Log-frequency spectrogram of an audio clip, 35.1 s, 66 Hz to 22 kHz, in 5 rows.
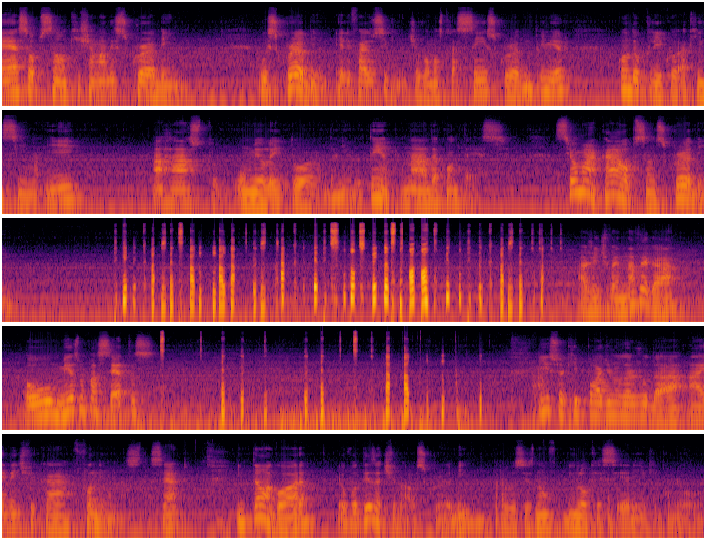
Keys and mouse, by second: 7.3-12.1 drag, 12.8 click, 13.9 click, 14.9-19.4 drag, 22.3 Left, 23.8 Right, 31.3 click, 32.4 click, 33.7 middle click, 34.3 ctrl+middle click, 34.8 ctrl+middle click.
